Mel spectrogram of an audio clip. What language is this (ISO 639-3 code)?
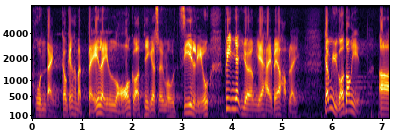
yue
